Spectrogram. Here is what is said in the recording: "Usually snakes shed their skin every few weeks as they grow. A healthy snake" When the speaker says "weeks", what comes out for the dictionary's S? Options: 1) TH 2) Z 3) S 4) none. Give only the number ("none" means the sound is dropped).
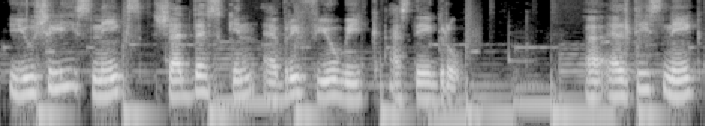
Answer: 4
